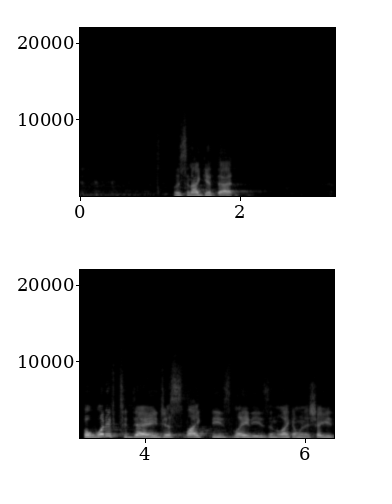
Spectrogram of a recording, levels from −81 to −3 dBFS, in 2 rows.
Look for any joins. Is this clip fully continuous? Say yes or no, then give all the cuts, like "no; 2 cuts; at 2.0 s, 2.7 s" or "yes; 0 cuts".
yes; 0 cuts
